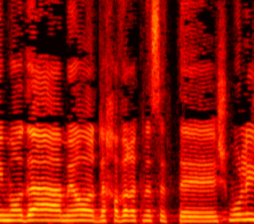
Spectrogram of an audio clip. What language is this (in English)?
Hebrew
